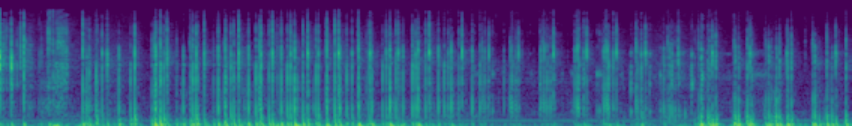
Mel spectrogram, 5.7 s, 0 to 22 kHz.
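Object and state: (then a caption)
Plastic ice cube tray, tapped and scratched. An empty, hollow blue plastic ice cube tray, about 25 cm long, is held in one hand in front of the microphone while long painted nails tap and scratch fast across its ribbed underside and cells. Rapid, dense clicking and scraping crackle runs continuously with short, dry ticks, a bright edge, and a low, thumpy body. A faint steady hum sits underneath.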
